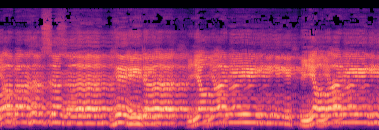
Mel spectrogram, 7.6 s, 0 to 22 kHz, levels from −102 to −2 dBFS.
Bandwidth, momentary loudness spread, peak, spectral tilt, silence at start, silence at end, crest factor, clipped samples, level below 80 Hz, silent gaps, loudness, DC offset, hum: 17 kHz; 6 LU; 0 dBFS; -3 dB/octave; 0 s; 0 s; 16 dB; under 0.1%; -80 dBFS; none; -16 LUFS; under 0.1%; none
